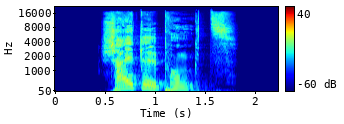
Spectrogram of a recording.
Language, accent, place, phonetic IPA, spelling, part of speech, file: German, Germany, Berlin, [ˈʃaɪ̯tl̩ˌpʊŋkt͡s], Scheitelpunkts, noun, De-Scheitelpunkts.ogg
- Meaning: genitive singular of Scheitelpunkt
